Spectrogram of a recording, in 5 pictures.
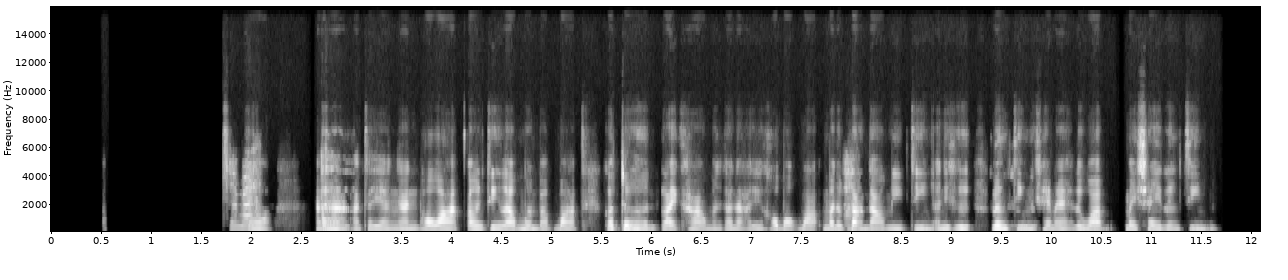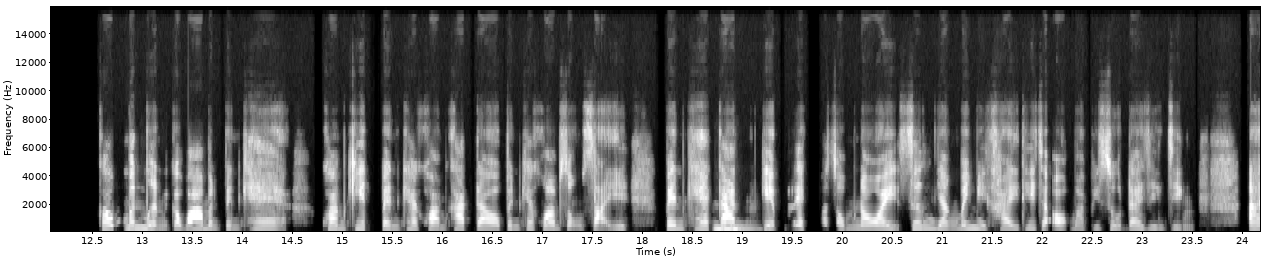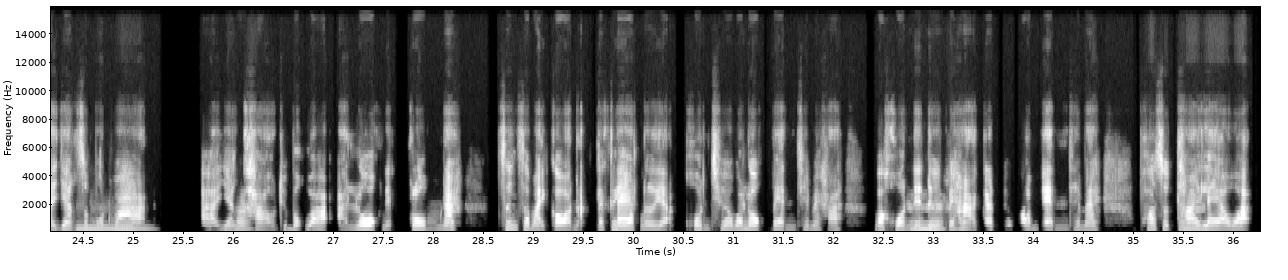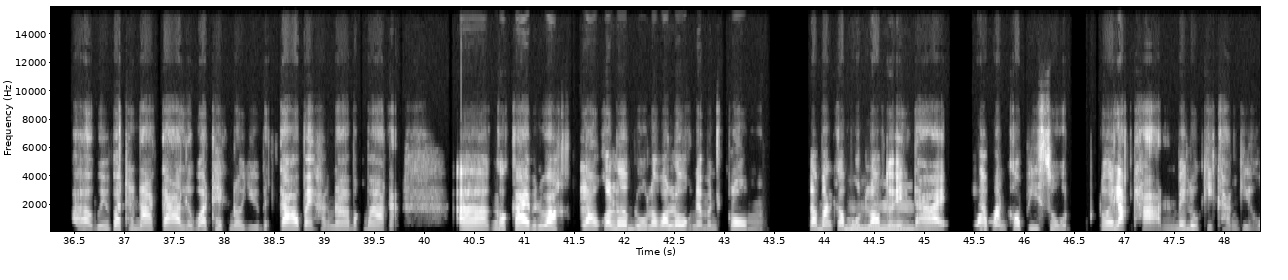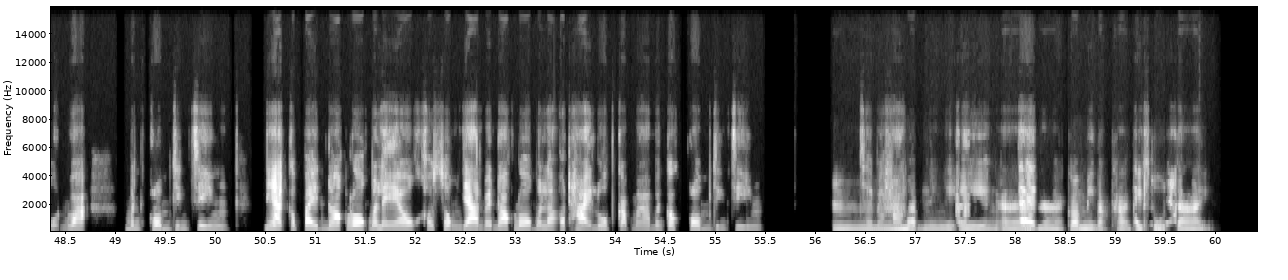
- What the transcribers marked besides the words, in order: other background noise; "เทคโนโลยี" said as "เทคโนยิว"
- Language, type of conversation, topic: Thai, podcast, เวลาเจอข่าวปลอม คุณทำอะไรเป็นอย่างแรก?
